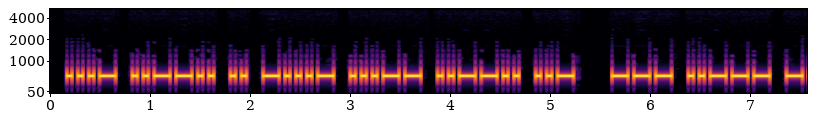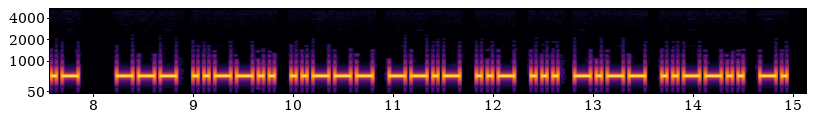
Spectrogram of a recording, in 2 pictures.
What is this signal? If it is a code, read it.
Morse code, heard as a keyed tone, about 22 wpm, 550 Hz. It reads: V?I<BT>3?U O2K O?2QUSY?N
